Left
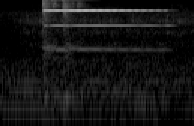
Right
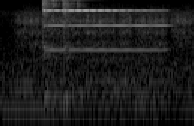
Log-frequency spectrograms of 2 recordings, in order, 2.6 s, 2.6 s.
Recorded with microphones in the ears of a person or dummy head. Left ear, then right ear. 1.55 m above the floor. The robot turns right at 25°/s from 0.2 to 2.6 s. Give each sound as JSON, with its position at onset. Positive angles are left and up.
{"t": 0.5, "sound": "a bell", "azimuth_deg": -110, "distance_m": 2.0}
